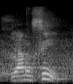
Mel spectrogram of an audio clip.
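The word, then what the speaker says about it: Yangtze: Nile के बाद Amazon second longest river Amazon के बाद यांगसी यांगसी अच्छा ये स्पेलिंग नहीं है तुमको बता दूं टी आता है यांग टी एस आई यांगसी लेकिन टी साइलेंट है यांगसी यांगसी के बाद मिसीसिपी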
